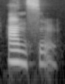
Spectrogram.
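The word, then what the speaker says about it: answer: है rule number three कुछ words में डब्लू साइलेंट होता है बिल्कुल कंप्लीट जैसे यह है होल यह है टू यह है सोर्ड यह है आंसर ऑल राइट यहां पर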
